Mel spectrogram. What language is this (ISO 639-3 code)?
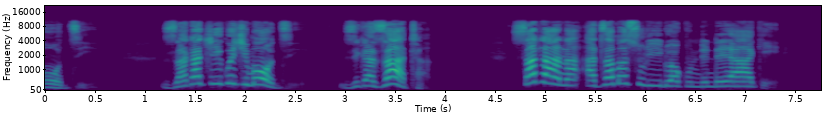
nya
